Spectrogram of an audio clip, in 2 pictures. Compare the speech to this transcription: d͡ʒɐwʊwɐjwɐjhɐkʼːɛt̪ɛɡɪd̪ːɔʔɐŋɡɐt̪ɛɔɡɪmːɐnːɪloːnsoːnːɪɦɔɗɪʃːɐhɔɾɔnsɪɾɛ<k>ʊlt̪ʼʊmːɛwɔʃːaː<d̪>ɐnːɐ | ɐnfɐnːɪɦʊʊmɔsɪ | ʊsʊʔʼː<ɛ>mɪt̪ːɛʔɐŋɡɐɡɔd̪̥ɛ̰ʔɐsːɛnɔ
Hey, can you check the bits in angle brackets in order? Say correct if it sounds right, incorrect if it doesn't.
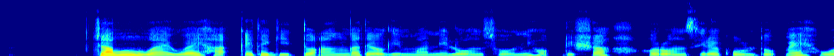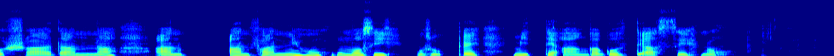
incorrect: kʼ, correct, correct

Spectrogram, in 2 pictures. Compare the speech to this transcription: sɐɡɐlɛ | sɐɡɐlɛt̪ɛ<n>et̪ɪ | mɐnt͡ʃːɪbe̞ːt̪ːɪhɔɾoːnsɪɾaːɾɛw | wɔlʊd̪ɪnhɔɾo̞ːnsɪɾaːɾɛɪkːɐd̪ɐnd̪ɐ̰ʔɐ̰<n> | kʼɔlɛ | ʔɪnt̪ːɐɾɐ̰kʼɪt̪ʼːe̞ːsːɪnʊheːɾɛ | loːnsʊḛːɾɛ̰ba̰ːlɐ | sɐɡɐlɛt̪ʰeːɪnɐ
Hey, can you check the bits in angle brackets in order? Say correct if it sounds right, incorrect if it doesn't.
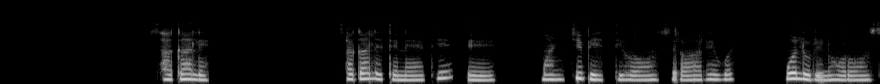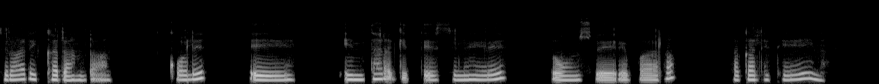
correct, correct

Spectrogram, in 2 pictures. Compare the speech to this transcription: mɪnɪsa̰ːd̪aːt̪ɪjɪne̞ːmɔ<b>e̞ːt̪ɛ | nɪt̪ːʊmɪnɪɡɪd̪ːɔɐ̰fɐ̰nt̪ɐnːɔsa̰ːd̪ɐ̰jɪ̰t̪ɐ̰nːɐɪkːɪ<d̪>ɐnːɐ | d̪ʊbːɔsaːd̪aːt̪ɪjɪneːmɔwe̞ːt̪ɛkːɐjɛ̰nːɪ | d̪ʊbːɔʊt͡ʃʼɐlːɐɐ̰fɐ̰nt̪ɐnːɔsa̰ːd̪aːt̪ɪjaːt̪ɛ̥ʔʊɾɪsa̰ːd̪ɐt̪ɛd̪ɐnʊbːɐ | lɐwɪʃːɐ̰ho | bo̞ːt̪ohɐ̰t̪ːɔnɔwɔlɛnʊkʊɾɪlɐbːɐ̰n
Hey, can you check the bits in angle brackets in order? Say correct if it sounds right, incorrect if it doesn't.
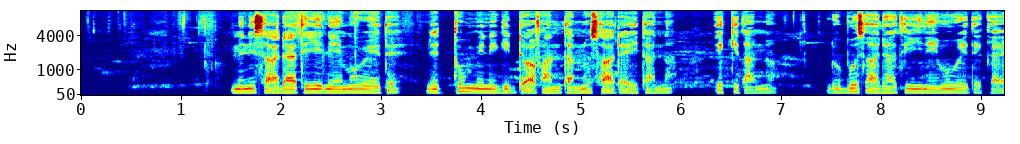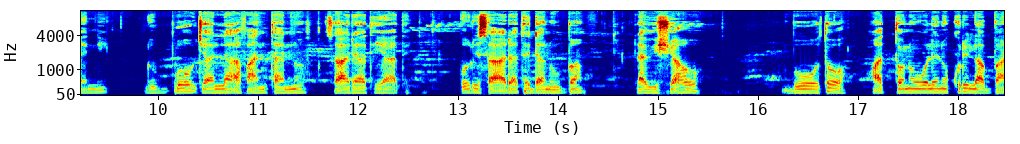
incorrect: w, incorrect: t̪

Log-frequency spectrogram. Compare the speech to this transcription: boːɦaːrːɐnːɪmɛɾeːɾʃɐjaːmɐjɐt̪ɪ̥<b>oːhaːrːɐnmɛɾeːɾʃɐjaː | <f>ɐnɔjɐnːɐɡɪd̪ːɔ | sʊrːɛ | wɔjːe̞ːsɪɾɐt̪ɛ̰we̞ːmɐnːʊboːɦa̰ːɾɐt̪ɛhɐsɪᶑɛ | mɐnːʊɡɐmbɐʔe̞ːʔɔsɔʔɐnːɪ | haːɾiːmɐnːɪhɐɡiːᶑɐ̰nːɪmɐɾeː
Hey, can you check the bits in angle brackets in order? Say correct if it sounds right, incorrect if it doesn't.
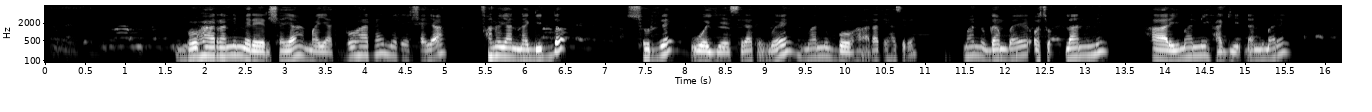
correct, correct

